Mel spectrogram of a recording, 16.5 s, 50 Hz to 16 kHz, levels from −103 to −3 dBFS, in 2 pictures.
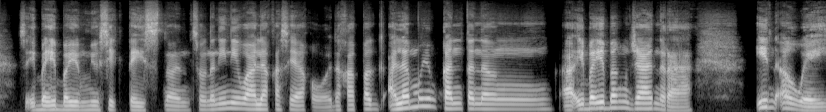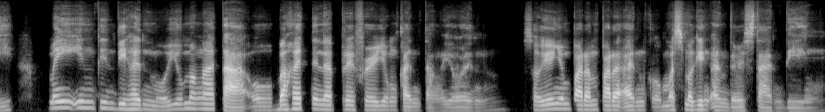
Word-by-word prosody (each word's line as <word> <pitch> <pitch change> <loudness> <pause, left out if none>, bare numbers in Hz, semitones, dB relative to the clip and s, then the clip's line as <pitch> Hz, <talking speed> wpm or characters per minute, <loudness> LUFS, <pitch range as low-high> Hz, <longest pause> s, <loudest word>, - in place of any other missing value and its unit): So - - -6
iba-iba 135 +1 +3
'yong 130 -1 +1
music 135 -1 -1
taste 125 +2 +3
no'n. 125 -2 -5
So 140 +2 -4
naniniwala 155 -1 +1
kasi 150 -1 -1
ako, 115 -4 -5
na 130 - -7
kapag 155 +1 -3
alam 190 +6 +4
mo 245 - -2
'yong 245 -2 -4
kanta 175 -1 +2
ng 160 -1 0 0.7
ah, 135 - +4
iba-ibang 190 +3 +4
genre, 145 -11 +2 0.7
in 215 -1 +5
a 175 - +2
way 115 -2 0 0.4
ma-iintindihan 190 -6 -1
mo 130 -3 -9
yung 160 +2 -6
mga 165 -1 +1
tao. 125 +4 +3
Bakit 170 +3 +3
nila 150 -3 0
prefer 140 -2 -2
yung 135 0 -5
kantang 115 -5 -5
yun. 110 +3 -11 0.2
So 135 - -6
yun 165 +3 +1
yung 165 - -10
parang 145 -2 +2
paraan 135 -2 +1
ko 115 - -11
mas 135 +1 +2
maging 145 +1 +1
understanding. 100 -4 -3
140 Hz, 155 wpm, -25 LUFS, 125-165 Hz, 0.7 s, in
